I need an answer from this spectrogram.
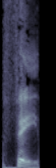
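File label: "fei", Mandarin Chinese, neutral tone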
